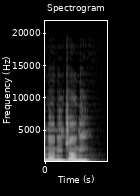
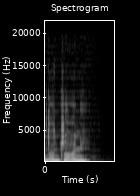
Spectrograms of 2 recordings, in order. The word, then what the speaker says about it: Nanjiani: Aha, jetzt hast du da noch ein I eingebaut, was nicht da ist. – Wo jetzt genau? – Bei Nanjiani, der heißt Nanjiani. – Da, das J wird mit dem I davor ausgesprochen.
